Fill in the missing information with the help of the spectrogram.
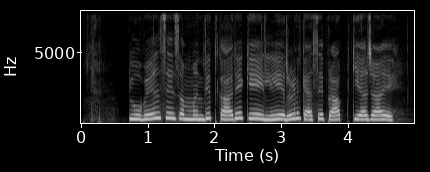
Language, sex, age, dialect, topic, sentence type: Hindi, female, 18-24, Marwari Dhudhari, banking, question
